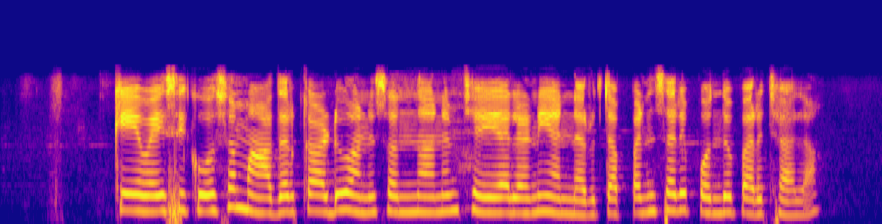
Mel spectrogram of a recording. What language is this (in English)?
Telugu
